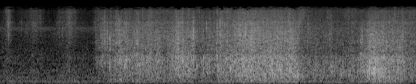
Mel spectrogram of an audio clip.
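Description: A canvas tarp rustles and scrapes as it is dragged over the ground.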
